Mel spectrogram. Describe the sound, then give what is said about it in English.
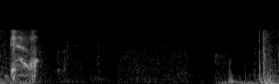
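Throat clearing and coughing from a dry throat: a harsh, loud burst at the start, a quiet stretch, then a second rougher burst near the end. “Don't choke. Sorry, I got a dry patch in my throat.”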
